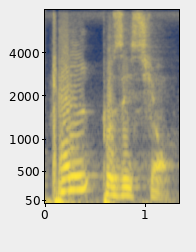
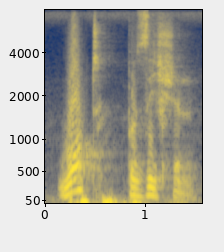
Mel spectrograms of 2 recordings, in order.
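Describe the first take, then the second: First: "Quelle position" as kel po-zee-syon; French pronunciation. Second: Said in the usual way. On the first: Shown as a demonstration. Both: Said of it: "how do you say".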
